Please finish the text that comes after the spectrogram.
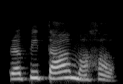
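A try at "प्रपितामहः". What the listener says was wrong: Only one ha is heard. A little bit you have to force yourself to duplicate that visarga also in your mouth. Thoda sa. Prapita Mahah. At least Mahah or Mahaha, like that here as well.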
